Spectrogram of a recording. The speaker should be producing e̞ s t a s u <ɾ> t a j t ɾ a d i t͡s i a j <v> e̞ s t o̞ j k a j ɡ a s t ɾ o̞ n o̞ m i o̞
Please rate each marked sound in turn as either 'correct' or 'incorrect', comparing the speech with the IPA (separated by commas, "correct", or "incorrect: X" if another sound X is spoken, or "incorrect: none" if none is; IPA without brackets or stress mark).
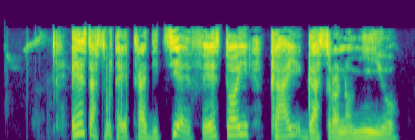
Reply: incorrect: l, incorrect: f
